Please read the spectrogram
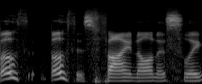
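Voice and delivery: hushed, muttered under the breath. Voicing a character answering a question about revenge: muttering under his breath. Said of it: "he just mutters under his breath".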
